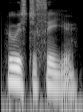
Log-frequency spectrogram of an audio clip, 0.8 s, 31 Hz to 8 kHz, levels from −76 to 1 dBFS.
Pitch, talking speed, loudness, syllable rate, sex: 115 Hz, 360 wpm, -17 LUFS, 6.5 syllables/s, male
